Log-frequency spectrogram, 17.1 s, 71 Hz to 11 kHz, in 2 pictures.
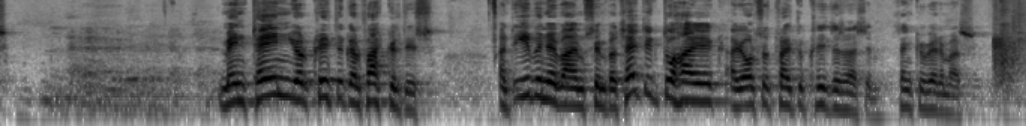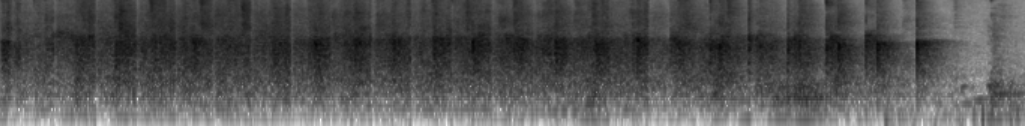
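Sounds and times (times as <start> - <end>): audience applauding: 8.2 - 16.6.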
